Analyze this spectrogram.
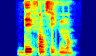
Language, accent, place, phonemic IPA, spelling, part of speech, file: French, France, Lyon, /de.fɑ̃.siv.mɑ̃/, défensivement, adverb, LL-Q150 (fra)-défensivement.wav
- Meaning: defensively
